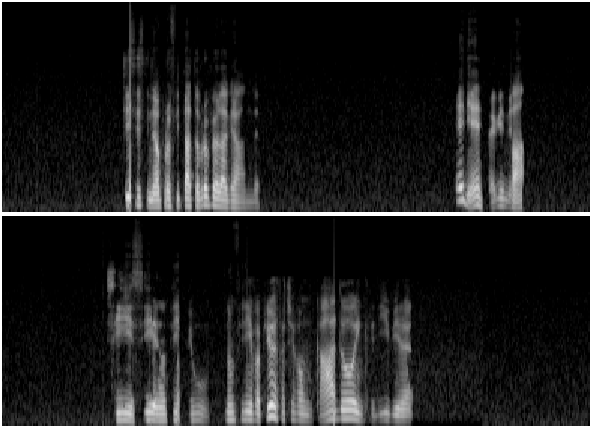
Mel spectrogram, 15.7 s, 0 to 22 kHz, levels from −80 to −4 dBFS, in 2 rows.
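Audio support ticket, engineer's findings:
Damaged data in compressed stream: brief glitches at 1.71 s (just before "sì sì ne ho"), 6.80 s (after "niente quindi"), 12.27 s, plus a longer 10.16–10.20 s blip after "sì e non". Corrupt frames; the decoder loses sync and resyncs at the next header.

Input switched to poorer device: 11.1–14.3 s, the sound goes dull and boxy, with nothing above 6.4 kHz, a new noise floor roughly 45 dB under signal, and no gap or clear level step. Likely cause is a mid-recording switch to a narrower-band input.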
